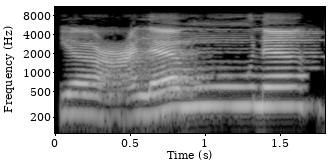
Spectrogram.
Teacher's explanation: Kita menekan ain sukun dengan menyempitkan pita suaranya sehingga suara terdengar lebih berat. Ya'lamuna, lalu kita membaca mu dibaca panjang 2 harokat.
